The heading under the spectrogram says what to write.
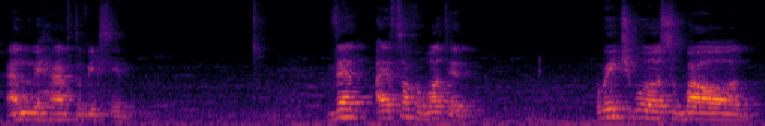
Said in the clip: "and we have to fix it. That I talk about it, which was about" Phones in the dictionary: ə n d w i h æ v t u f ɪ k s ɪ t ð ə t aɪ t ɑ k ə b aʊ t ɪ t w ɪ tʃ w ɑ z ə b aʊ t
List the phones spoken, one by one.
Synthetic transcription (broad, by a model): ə n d w i h æ v t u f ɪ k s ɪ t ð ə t aɪ s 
